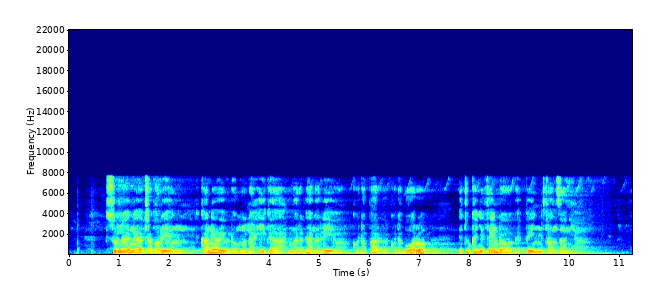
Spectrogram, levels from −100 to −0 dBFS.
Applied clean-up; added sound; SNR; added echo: none; Wind; 11 dB; reverberation time 1.4 s.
